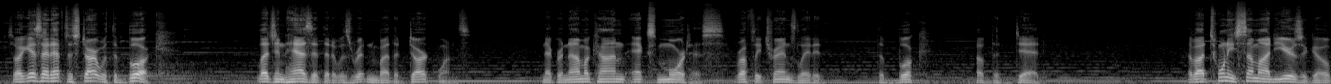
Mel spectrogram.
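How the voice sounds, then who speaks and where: An American man playing a cocky, sarcastic, hard-boiled monster slayer in a video game, with deadpan swagger. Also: on the low side, close to an everyday voice. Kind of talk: video game voice acting, wry narration.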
